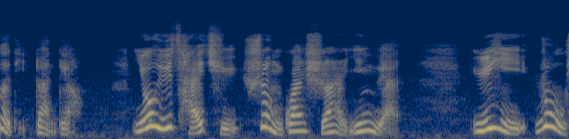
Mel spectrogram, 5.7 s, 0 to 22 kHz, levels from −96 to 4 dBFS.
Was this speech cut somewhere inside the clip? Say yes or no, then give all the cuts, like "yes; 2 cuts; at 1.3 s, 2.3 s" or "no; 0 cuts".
yes; 1 cut; at 1.2 s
